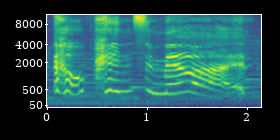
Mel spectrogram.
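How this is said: It is said in a woman's voice.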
